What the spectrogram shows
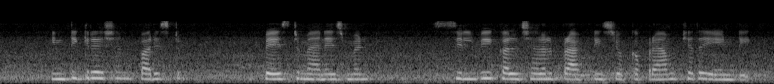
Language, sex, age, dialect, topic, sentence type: Telugu, female, 18-24, Utterandhra, agriculture, question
